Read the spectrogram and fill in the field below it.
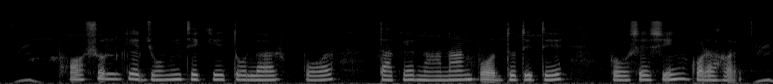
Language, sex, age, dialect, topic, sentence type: Bengali, female, 25-30, Standard Colloquial, agriculture, statement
